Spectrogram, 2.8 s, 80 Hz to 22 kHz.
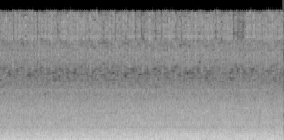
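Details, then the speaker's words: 2012 Mazda 6 3.7 L, cold engine just started: radiator cooling fan runs almost instantly at high speed, pulsating and speeding up, also staying on after key-off; temperature gauge normal; faulty fan control module, fixed by replacing module. "It started up and almost instantly it's going up to high speeds, and then it'll run like that and pulsate, and you can kind of hear it picking up right now."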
